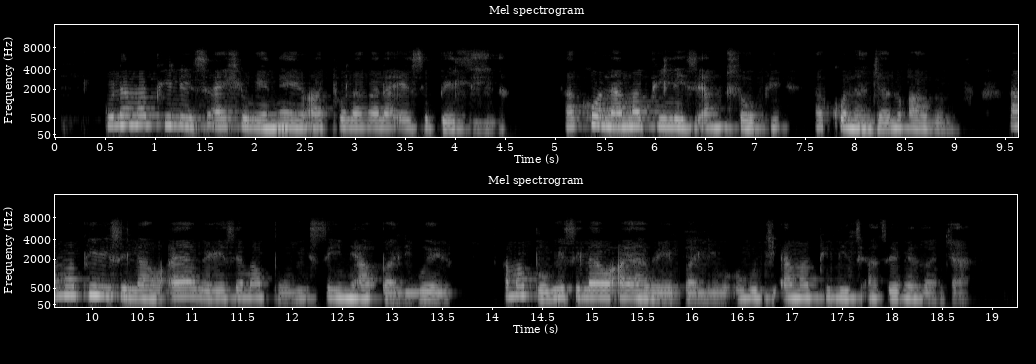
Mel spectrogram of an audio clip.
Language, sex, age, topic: North Ndebele, female, 36-49, health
